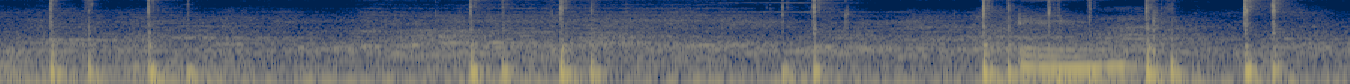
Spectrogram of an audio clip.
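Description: Code being typed on a computer keyboard, with sharp, close keystroke clicks arriving in uneven clusters and a faint voice-like hum between the strikes.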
